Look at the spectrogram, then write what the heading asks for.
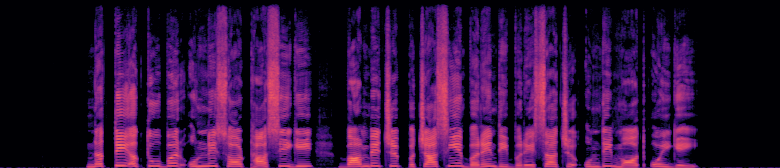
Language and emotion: Dogri, neutral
